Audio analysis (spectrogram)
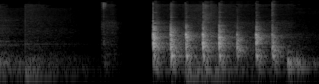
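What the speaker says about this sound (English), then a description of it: "Hark, more knocking." Knocking at a door in a staged Macbeth audio recording: about ten firm, evenly spaced raps, loud and close, following a faint stretch of room sound with no talk.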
